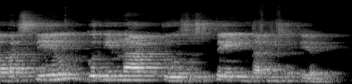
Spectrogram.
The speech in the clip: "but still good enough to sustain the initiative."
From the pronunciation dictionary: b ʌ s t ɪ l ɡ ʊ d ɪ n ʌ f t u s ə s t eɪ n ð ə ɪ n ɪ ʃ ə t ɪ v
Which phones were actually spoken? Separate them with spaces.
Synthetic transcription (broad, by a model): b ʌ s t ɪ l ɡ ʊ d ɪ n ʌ p t u s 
